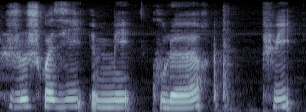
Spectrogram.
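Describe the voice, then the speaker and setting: A woman teaching young children, reading words slowly and clearly and stressing each one as she goes through worksheet exercises. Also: on the low side, flat delivery, dull audio. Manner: slow, deliberate, stresses each word. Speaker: primary school teacher.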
